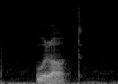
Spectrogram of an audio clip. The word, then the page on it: Olot: Catalan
